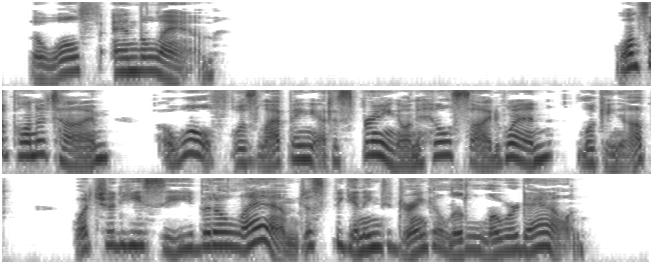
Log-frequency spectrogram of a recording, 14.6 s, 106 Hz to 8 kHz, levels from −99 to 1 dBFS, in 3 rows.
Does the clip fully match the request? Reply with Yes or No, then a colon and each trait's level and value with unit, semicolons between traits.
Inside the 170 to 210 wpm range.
No: average, 150 wpm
